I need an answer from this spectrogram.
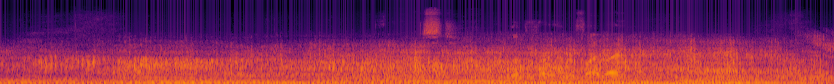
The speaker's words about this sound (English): Helicopters flying by.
